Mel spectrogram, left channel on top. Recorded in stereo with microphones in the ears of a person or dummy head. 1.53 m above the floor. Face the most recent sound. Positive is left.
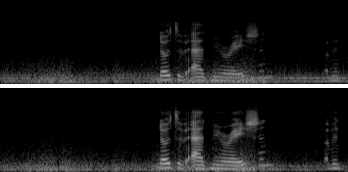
turn(degrees=-45)  # may be behind; listen again after turning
